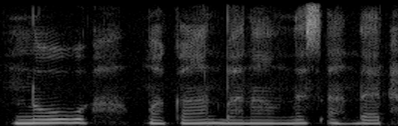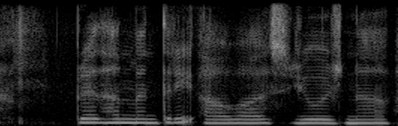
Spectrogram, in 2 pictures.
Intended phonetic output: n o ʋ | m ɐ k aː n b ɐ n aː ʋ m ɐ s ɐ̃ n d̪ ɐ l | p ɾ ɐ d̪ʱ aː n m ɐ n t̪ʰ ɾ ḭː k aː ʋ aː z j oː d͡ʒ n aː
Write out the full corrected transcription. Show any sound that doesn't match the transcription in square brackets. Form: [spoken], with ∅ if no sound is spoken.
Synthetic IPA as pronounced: n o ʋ | m ɐ k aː n b ɐ n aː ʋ [n] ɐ s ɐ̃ n d̪ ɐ [ɾ] | p ɾ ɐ d̪ʱ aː n m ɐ n [t̪] ɾ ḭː [ʔ] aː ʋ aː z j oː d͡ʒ n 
